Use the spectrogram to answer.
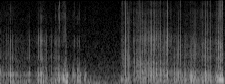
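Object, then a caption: Woven wicker clutch bag. A small, flat woven wicker or rattan clutch or pouch is held in both hands close to the microphone and scratched and tapped with long nails. The result is a quiet stream of soft, dry, crackly scratches and quick taps that are heavy in the low end, with a short lull in the middle before the busier scratching resumes.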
